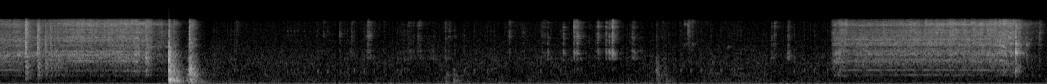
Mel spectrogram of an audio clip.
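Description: Cordless screwdriver driving screws into the back plate of a nightlatch case: a steady whirring run of about two seconds that ends in a sharp click, then a second run near the end. In between come faint clicks of the lock being handled.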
